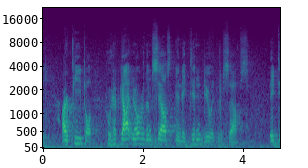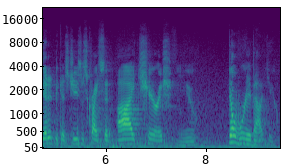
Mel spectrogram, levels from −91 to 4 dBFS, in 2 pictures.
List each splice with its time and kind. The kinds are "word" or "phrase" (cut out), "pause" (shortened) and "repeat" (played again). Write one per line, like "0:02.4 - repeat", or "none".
0:04.4 - pause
